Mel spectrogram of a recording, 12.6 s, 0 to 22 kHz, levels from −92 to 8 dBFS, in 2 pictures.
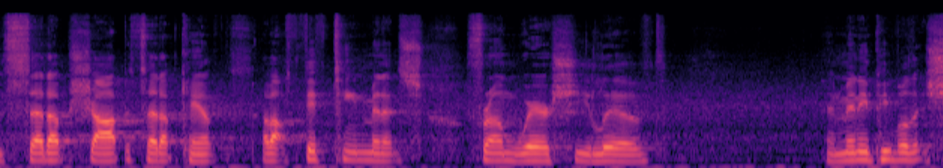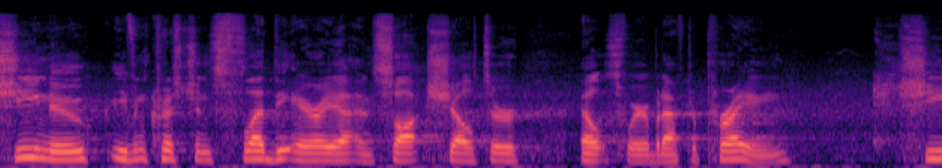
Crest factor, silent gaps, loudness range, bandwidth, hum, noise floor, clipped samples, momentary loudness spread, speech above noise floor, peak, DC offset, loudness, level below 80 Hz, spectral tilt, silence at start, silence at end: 20 dB; none; 5 LU; 16 kHz; none; -60 dBFS; under 0.1%; 13 LU; 30 dB; -12 dBFS; under 0.1%; -30 LUFS; -76 dBFS; -5 dB/octave; 0 s; 0 s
